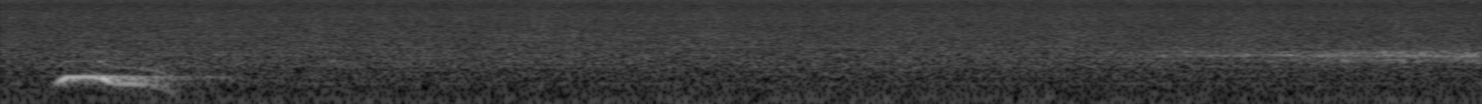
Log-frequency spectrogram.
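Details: A Eurasian Eagle-Owl in Germany gives a single deep, booming hoot near the start, the call males give in the courting season, often in duet with the higher-calling female; then quiet hiss and a faint distant hum.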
